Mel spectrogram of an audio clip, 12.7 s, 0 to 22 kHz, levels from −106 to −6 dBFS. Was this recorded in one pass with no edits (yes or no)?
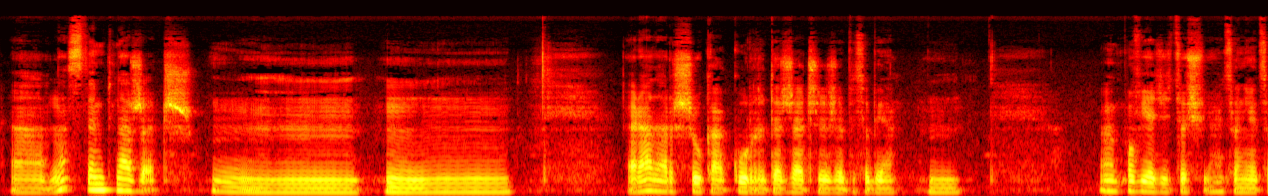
yes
